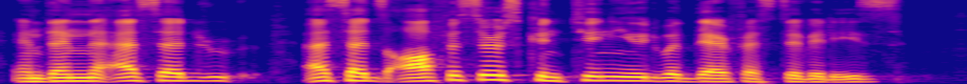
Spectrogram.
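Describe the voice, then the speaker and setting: Against a quiet background, the speaker talks with an Arabic accent and ordinary pitch variation. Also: man. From Syria. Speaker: war crimes witness. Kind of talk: testimony.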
